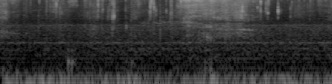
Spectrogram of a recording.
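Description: Silicone spatula mashing and stirring soft cream cheese and browned butter in a stainless steel bowl: wet squishing with scattered light scrapes against the metal, over a steady low hum.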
